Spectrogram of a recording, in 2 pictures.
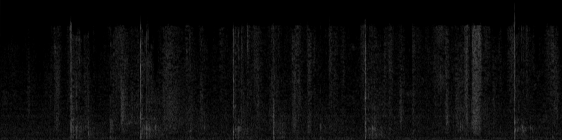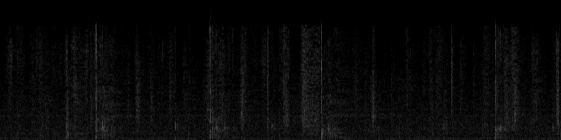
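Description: Tennis ball struck back and forth with rackets in a rally on a clay court: sharp pops about once a second, with players' footsteps on the clay between them.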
